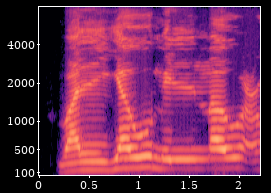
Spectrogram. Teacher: الموعود دال زیر دی الموعود، اور وقف میں پڑھیں گے والیوم الموعود. یہاں وقف میں قاعدے ہوں گے مد آرس، دال ساکن میں کلکلا اور وقف بالاسکان. واو زبر وا شین الف زبر شا وشا، شین کو ہم ایک الف تک کھینچ کر پڑھیں گے کیونکہ یہاں الف مدہ ہو رہا ہے.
